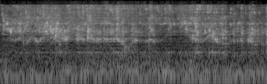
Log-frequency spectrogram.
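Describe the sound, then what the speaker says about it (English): Water pours steadily from a tap into a plastic shaker bottle, a continuous splashing rush that holds at close range for the whole stretch with no voices over it. "All right, so let's add a bit of water."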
